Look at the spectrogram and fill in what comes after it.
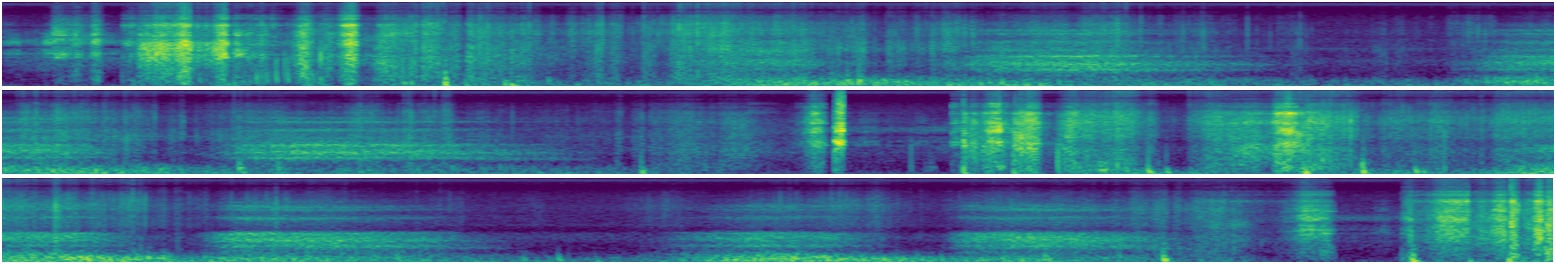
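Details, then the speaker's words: Normal breath sounds: soft, even lung sounds with no added sounds, from remote stethoscope auscultation transmitted over Zoom using a SKOP device, with clicks and rubbing noise; the patient is judged healthy. "on entend super bien excellent il est en bonne santé"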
